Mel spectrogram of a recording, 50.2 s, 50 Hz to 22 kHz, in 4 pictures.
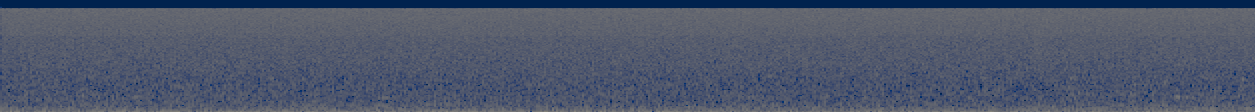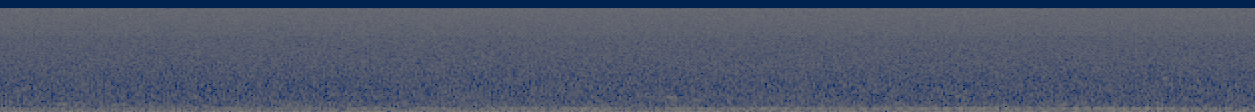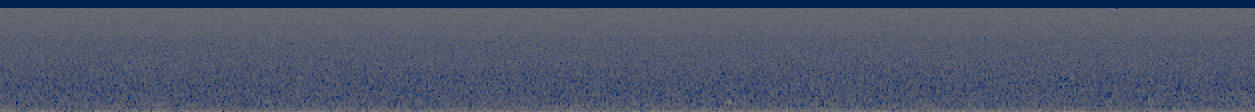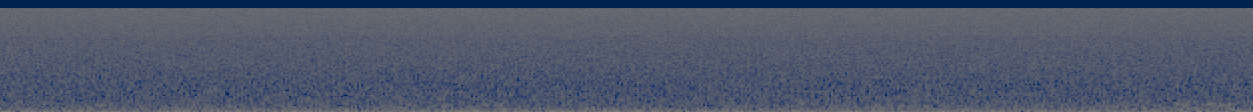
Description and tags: Here is another mysterious recording. PRobably around 9-10pm.
Recorded from my room, windown was open, hoping to pickup any interesting sounds.
The sound is quite faint but can easily be seen in the spectrogram using a program like Audacity. You can easily see it here also using the Spectrogram display in the sample window.
Barely noticeable when played at normal speed.
I was scanning through the recording to check if I had anything interesting, so I was playing it in Audacity at 3x speed. That is when I noticed the dissonant hum. Would not have noticed it if playing at normal speed.
The sound is present from the start of this file but increases in intensity and then suddenly stops at about 25s.
Does not sound like a car/motorbike/train/airplane. I don't know what it is.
